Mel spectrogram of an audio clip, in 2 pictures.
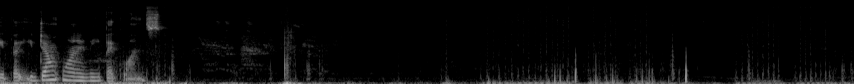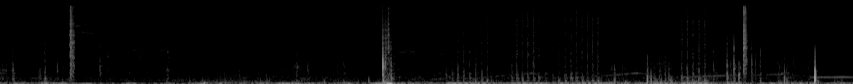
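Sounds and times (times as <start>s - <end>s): rustling fibres: 2.7s - 16.6s
rapid ticks: 3.9s - 9.4s, 13.0s - 16.1s
felting needle poking wool: 4.4s - 6.6s, 7.4s - 9.4s, 13.0s - 15.7s.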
